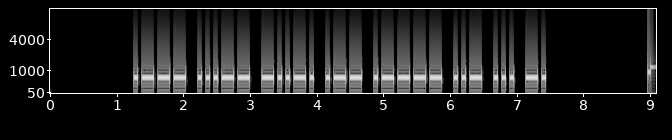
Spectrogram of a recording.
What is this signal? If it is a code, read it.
Morse code, heard as a keyed tone, about 20 wpm, 700 Hz. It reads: J3/W1USN
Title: Difficult Call Signs 20wpm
